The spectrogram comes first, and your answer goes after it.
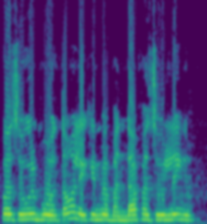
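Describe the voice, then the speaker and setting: A woman's voice: on the high side, little pitch movement, fast talker, a little mellow, no room sound, natural voice. A woman voicing a frank, kind young man, heartbroken himself, who consoles a girl earnestly. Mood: consoling.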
